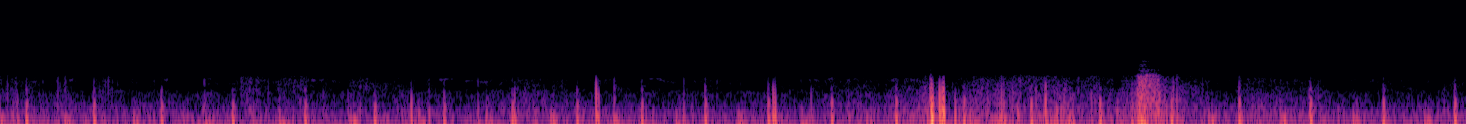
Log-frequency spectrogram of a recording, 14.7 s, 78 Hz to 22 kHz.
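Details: Steady, low heart thumps at roughly 63 beats a minute, with a faint hum and some rubbing noise: the recorder's own heartbeat.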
